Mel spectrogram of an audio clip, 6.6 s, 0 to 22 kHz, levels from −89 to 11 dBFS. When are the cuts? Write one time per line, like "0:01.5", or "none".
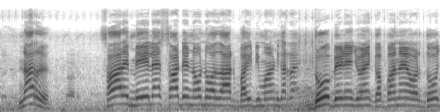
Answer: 0:04.5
